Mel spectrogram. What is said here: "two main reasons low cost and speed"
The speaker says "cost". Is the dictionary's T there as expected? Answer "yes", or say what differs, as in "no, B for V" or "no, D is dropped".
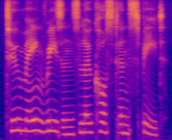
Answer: yes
